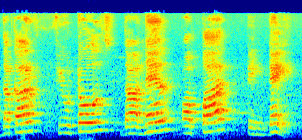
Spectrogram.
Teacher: the was unstressed, car was stressed, few is unstressed, toll is stressed, the is unstressed, nail is stressed, off is unstressed, par is stressed, ting is unstressed, day is stressed. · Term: iambic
